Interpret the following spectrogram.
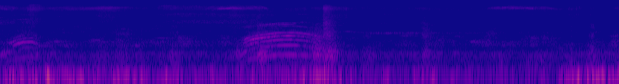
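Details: An elderly black cat in heat, indoors at home, gives two drawn-out meows that rise and then fall, one early and a longer one near the middle. They are fairly quiet over a low background rumble.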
